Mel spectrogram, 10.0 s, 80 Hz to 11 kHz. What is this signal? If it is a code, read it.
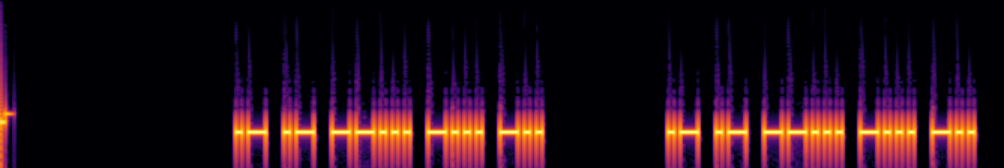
Morse code, heard as a keyed tone, about 20 wpm, 700 Hz. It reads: AA7BD AA7BD
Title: USA Call Signs - 5 Characters - Repeated 2x - 20wpm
